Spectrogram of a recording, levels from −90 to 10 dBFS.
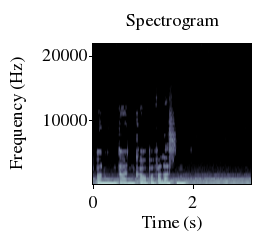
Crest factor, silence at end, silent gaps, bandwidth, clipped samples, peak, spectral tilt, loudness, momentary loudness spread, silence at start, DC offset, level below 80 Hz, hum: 14 dB; 0 s; none; 8.6 kHz; under 0.1%; -6 dBFS; -8.5 dB/octave; -19 LUFS; 17 LU; 0 s; under 0.1%; -76 dBFS; none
